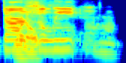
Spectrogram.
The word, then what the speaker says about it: Darjeeling: It's Jarlene. I can never say it right. – Jarlene. – You're not supposed to pronounce the D, I don't think. – Darjeeling.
